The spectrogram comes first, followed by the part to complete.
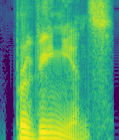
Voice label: "provenience", American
